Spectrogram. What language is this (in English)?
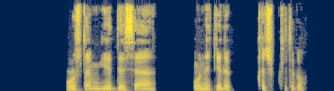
Uyghur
